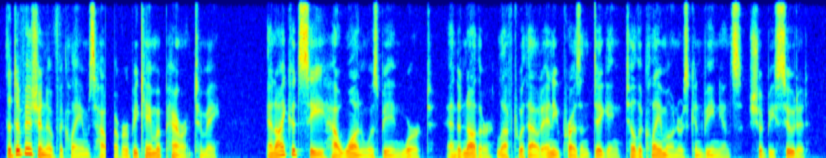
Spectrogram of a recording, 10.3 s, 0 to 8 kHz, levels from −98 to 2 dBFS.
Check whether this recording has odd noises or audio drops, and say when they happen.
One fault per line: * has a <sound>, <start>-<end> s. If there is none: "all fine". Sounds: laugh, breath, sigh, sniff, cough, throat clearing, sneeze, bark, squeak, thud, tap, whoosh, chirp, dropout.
* has a dropout, 1.3-1.4 s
